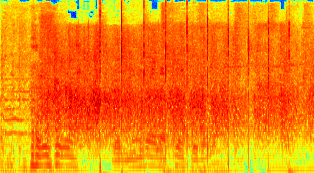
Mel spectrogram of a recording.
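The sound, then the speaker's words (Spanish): A studio audience applauds with thick, continuous clapping, and a voice carries over the top of it throughout. “Bien ahí, aplausos.”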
